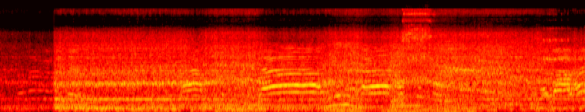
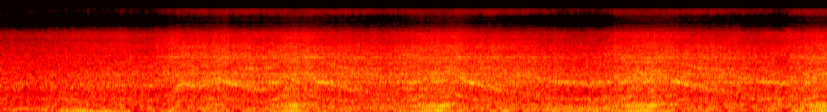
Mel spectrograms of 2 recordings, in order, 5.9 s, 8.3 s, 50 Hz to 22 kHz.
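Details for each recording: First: Scooter CVT before repair: short chirpy mouse-like squeaks come and go as it pulls, clutch linings squealing on a glazed clutch bell; the bell is then roughened with 60-grit sandpaper. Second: Scooter CVT after repair, cover back on: throttle blips every two seconds rise and fall smoothly with no rattle, grinding or judder; the earlier mouse-like squeak from the transmission is gone.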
